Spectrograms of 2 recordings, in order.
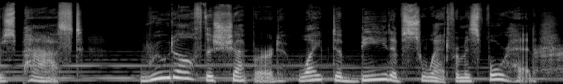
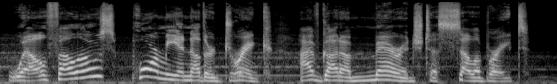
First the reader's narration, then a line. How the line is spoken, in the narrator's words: declaring in a triumphant voice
